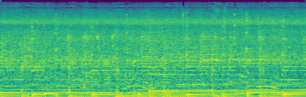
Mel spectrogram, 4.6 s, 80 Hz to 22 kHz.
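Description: A river flows beside a cool highland campground in Ciwidey, Bandung, producing a continuous rushing wash of water close by. Low rhythmic thumps recur about every 0.7 seconds beneath the flow.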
